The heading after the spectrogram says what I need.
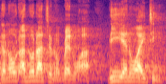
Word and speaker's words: Benoit: Coming from her grandmother, Miss Benoit, pronounced Benoit. Okay, but I got that right. I know that, you know, Benoit.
